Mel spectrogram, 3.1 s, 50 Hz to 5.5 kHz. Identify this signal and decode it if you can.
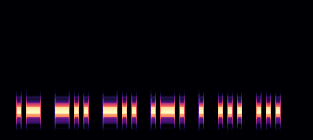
Morse code, heard as a keyed tone, about 25 wpm, 600 Hz. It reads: ADDRESS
